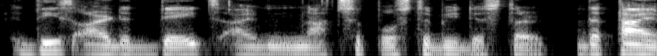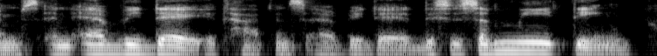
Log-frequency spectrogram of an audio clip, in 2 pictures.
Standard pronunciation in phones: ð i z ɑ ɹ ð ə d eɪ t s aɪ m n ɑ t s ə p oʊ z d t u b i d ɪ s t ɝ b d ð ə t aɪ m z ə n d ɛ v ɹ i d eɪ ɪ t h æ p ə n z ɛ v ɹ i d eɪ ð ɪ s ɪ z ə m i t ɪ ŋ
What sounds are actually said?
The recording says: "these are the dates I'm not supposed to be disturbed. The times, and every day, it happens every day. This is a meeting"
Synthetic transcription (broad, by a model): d i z ɑ ɹ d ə d eɪ t s aɪ m n ɑ t s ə p oʊ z t u b i d ɪ s t ɝ b d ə t aɪ m s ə n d ɛ v ɹ i d eɪ ɪ t h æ p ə n s ɛ v ɹ i d eɪ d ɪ s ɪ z ə m i t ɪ ŋ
